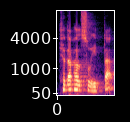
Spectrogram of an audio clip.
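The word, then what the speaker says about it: 대답할 수 있다: মুত্তা মানে জিজ্ঞাসা করা, তাহলে মুতকো জিজ্ঞাসা করা এবং থেদাফালসু ইত্তা উত্তর দিতে পারা। বিয়োগটা হিউতের স্থানে গিয়ে ফয়ের মতন উচ্চারণ হবে।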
